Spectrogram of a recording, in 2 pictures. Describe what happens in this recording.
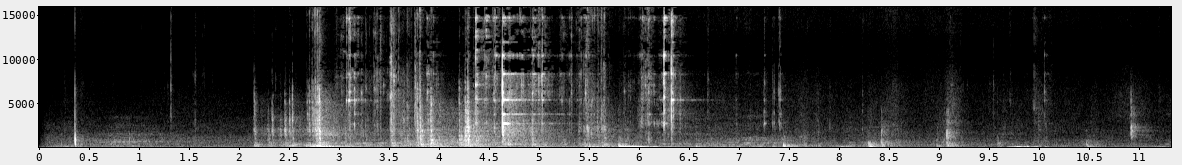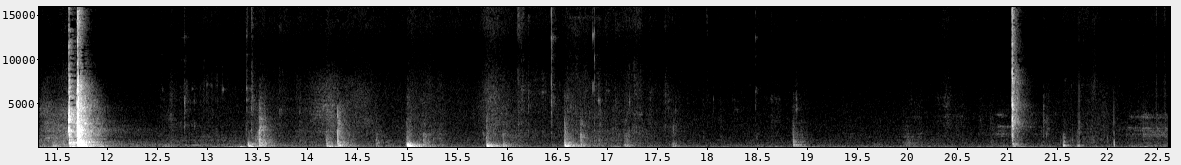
I opened the apartment door with the key, then closed the door, then made a couple steps and flipped the light. switch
